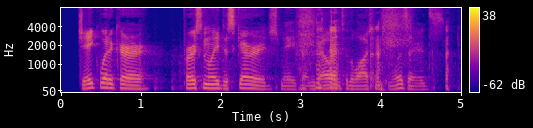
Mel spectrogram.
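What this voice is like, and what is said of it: Kevin Durant impression. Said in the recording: “your Kevin Durant impression”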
